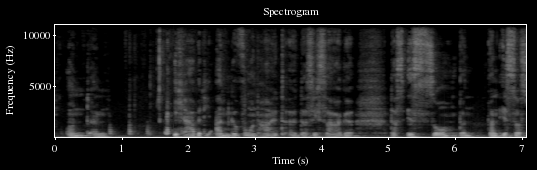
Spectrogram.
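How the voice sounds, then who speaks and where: A man's very deep, low voice carries a dark, mellow tone and ordinary pitch variation. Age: 60s. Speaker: podcast co-host. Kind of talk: casual chat. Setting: online remote recording. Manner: halting, many fillers and repetitions.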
